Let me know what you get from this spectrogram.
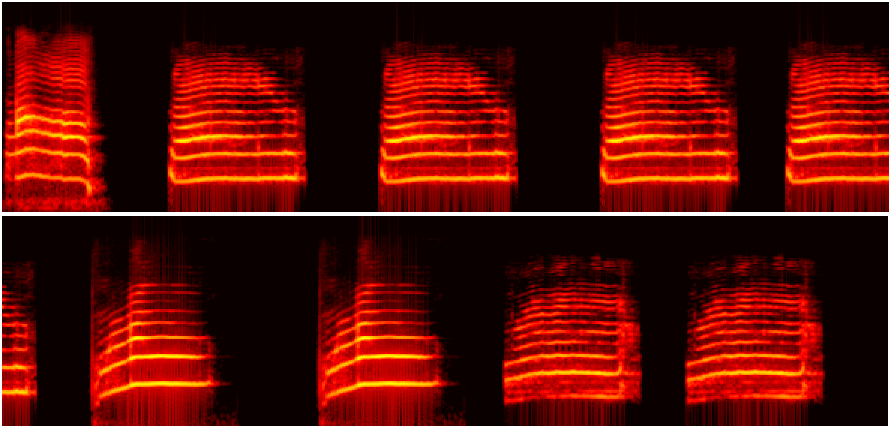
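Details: Repeated kitten meows, mostly steady, flat and nasal, with two calls that slide sharply upward, about one every second and a half.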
